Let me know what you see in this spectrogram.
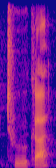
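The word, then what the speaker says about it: Tuukka: He's Finnish, so there's a long, like, Tuka.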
